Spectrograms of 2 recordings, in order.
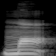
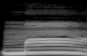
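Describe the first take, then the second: First: The vowel is plain, without nasalization. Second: The vowel is nasalized through the nose. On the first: "சந்திரபிந்து இல்லாமல் நான் சொன்னேன்னா" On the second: "இல்லைன்னா"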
